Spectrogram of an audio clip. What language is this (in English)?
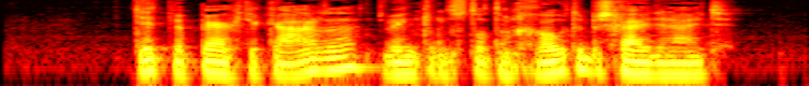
Dutch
